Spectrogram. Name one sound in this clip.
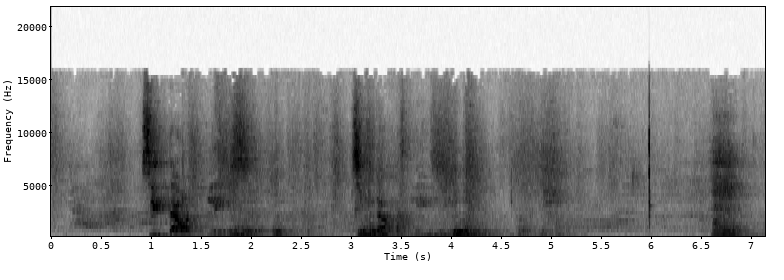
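Young children speak and call out with animation close by.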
